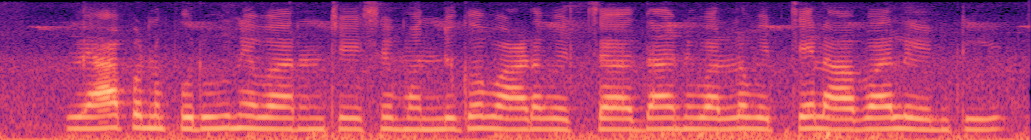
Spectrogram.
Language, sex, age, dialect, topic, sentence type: Telugu, male, 18-24, Utterandhra, agriculture, question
